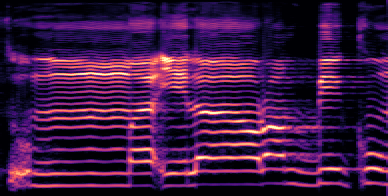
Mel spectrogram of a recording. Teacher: Ini disebut Idgham Mimi , dan kita mengucapkannya dengan bunyi nasal karena membentuk bunyi Mim dengan Tashdid.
